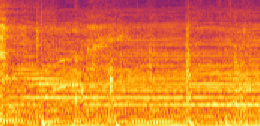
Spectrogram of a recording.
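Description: Electric hair clippers buzzing steadily.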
